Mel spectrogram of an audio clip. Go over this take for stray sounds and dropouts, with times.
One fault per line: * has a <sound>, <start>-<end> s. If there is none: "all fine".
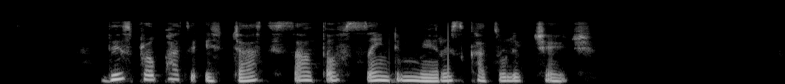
all fine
